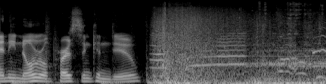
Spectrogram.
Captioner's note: explosion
